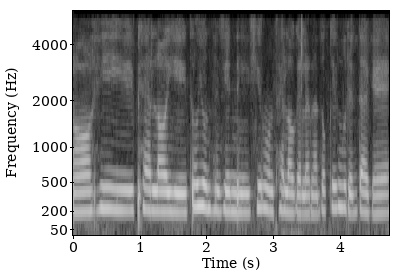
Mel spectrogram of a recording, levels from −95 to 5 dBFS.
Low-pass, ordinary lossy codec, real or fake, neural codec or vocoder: 5.4 kHz; none; fake; codec, 16 kHz, 2 kbps, X-Codec, WavLM features, trained on Multilingual LibriSpeech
